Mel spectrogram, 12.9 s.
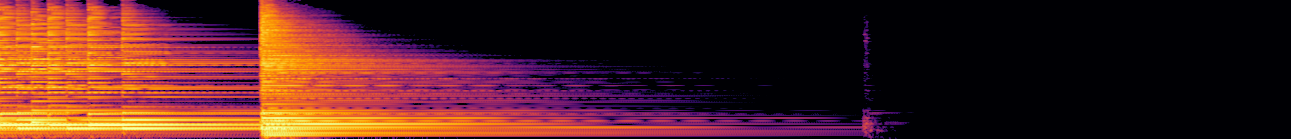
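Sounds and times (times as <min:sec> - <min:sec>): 
harpsichord concerto: 0:00.0 - 0:04.9.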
